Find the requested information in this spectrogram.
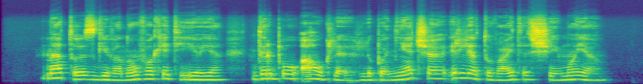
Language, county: Lithuanian, Kaunas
